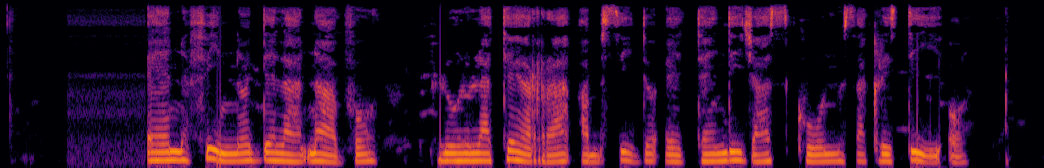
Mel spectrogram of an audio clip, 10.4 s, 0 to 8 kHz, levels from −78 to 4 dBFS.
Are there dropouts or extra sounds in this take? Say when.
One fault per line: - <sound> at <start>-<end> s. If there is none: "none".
none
